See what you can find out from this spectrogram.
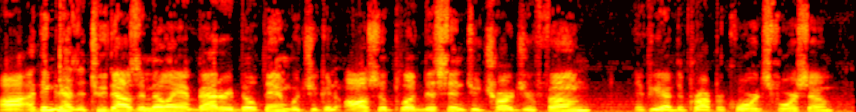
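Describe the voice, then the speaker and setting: A man's voice: sits high, animated, fast talker, creaky, a bit bright, breathy edge. A man hosting a casual, unscripted gear review, talking to camera in a rambling, conversational way outdoors. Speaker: host of a gear review channel. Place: outdoors in a shaded spot. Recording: distant mic with faint outdoor noise.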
